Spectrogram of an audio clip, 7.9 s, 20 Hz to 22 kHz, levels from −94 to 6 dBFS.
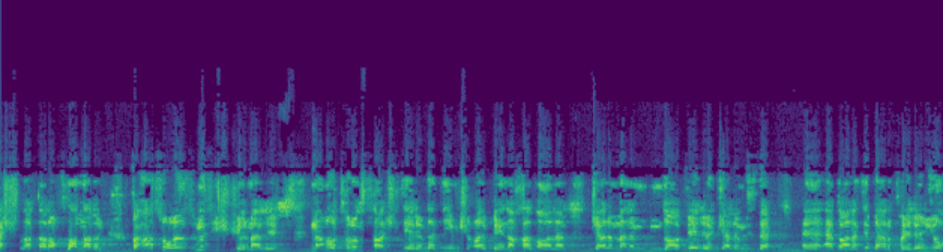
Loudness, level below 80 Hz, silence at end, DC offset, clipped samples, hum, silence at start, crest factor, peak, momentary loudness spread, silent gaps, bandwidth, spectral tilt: -18 LUFS; -58 dBFS; 0 s; under 0.1%; under 0.1%; none; 0 s; 18 dB; 0 dBFS; 4 LU; none; 11.5 kHz; 1.5 dB/octave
